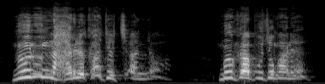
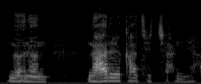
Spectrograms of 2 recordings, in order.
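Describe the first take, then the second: First: 너는 punched, louder and higher; ringing proclamation. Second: Hushed, gentle question; soft voice of the Lord. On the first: Pastor repeating the Lord's words to the church, loud. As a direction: proclaim it to the congregation. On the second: Pastor voicing the Lord to a failing minister, soft and hushed. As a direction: ask it softly, like a tender rebuke. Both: Retold or imitated. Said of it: "주님 딱 말씀하더래".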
